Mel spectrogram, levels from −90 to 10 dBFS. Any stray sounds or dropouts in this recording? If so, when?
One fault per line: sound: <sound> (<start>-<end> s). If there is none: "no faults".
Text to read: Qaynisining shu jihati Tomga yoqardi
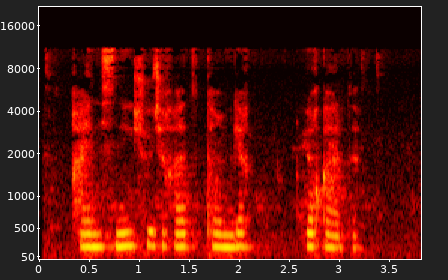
no faults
